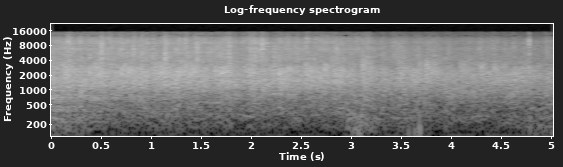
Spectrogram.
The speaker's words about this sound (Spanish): Si usted entiende esto, déle un aplauso al Señor.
